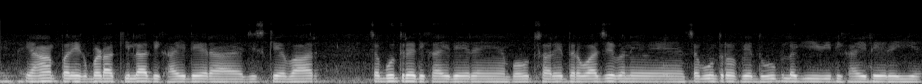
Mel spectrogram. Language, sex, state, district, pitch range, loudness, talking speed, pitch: Hindi, male, Rajasthan, Bikaner, 130-135 Hz, -14 LUFS, 200 wpm, 130 Hz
